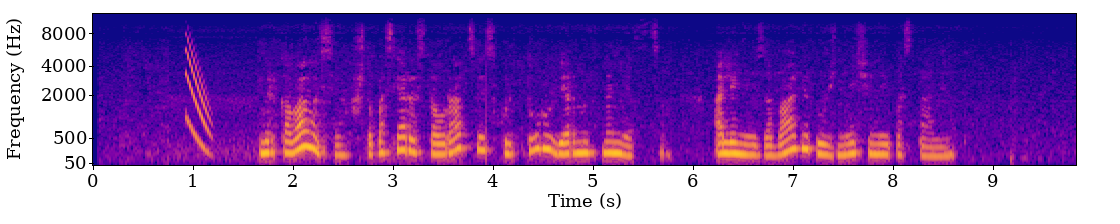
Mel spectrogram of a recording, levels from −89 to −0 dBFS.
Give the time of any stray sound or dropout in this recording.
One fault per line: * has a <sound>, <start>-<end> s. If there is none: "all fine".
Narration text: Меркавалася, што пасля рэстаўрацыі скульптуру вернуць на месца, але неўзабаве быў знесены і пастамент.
* has a chirp, 0.9-1.2 s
